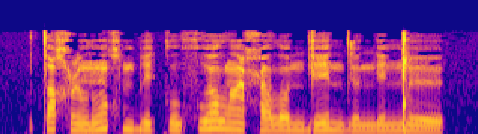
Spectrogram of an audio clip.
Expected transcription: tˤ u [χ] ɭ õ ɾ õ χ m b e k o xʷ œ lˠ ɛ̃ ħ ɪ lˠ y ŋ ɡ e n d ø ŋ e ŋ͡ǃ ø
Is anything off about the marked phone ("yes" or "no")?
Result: no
